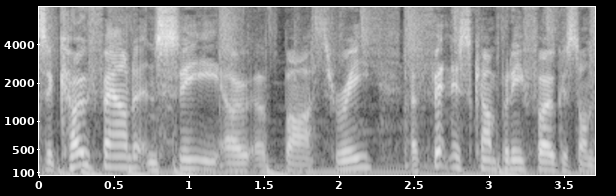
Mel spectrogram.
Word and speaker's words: barre3: Sadie, tell me a little bit about barre3. Is that how you pronounce it?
